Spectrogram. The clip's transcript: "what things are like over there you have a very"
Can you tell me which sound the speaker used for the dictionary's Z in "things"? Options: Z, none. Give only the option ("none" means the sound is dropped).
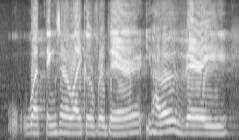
Z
